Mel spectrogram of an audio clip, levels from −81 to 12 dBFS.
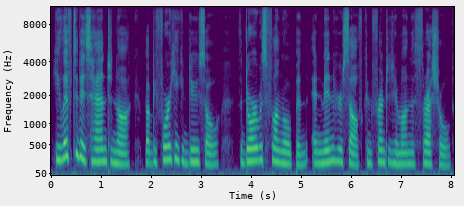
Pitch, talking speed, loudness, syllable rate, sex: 195 Hz, 185 wpm, -19 LUFS, 4.6 syllables/s, female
